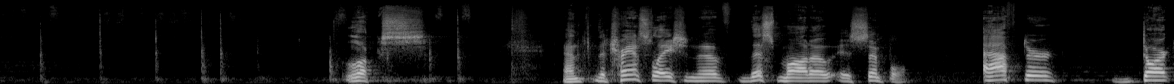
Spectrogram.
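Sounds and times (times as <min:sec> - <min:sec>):
pen strokes of handwriting: 0:00.0 - 0:04.8
speech: 0:03.4 - 0:04.4, 0:05.6 - 0:09.2, 0:09.8 - 0:11.7.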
